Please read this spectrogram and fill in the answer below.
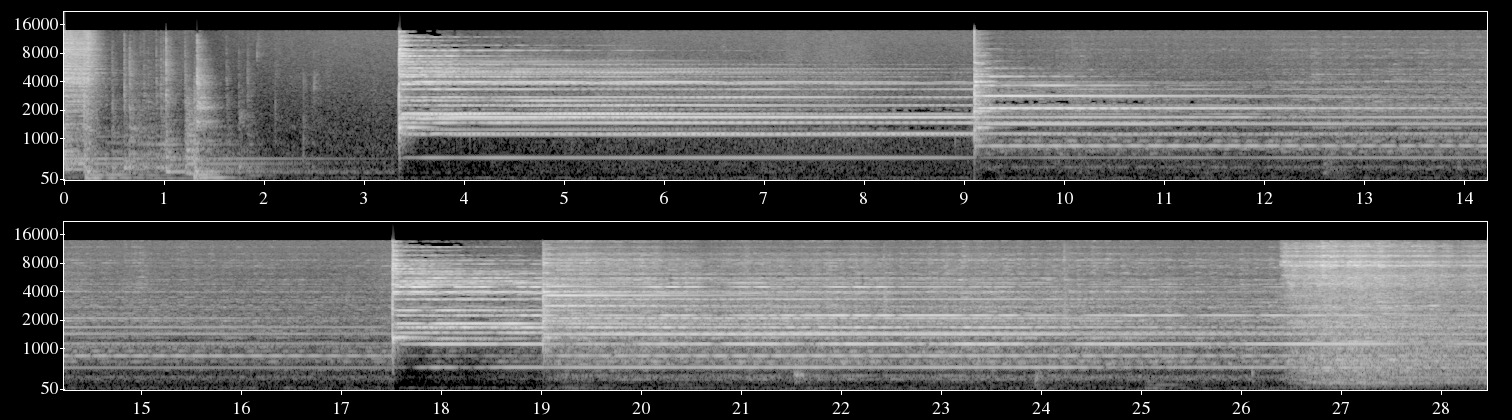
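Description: Live improvised music. A few drum strikes fade out, then a sustained, bell-like ringing tone rich in overtones starts abruptly. New ringing tones enter suddenly twice more, near the middle and about two-thirds through, each holding and slowly fading.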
